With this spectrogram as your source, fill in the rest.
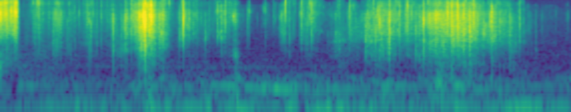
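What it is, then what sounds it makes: Crunchy foam-bead slime (floam). Orange crunchy foam-bead slime (floam) is kneaded, pressed flat and pulled apart by both hands close to the microphone. It gives off bright, dense crunching and crackling with soft crinkling pops, swelling in loud bursts near the start and the middle, then building again toward the end before fading.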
